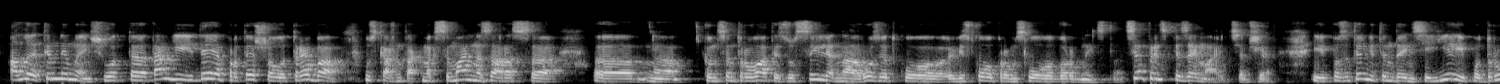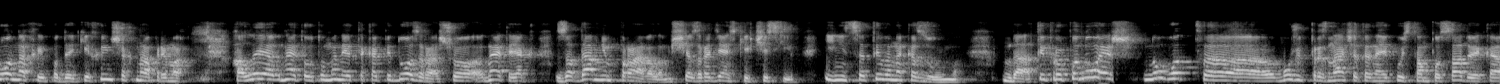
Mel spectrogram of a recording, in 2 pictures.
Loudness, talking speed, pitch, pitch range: -16 LUFS, 150 wpm, 185 Hz, 155-220 Hz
